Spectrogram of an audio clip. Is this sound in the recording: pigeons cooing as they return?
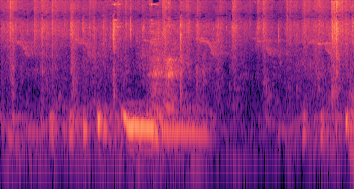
yes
